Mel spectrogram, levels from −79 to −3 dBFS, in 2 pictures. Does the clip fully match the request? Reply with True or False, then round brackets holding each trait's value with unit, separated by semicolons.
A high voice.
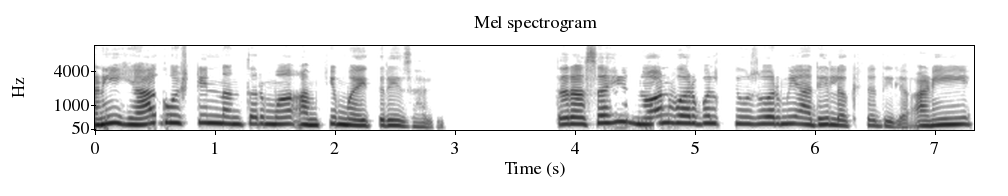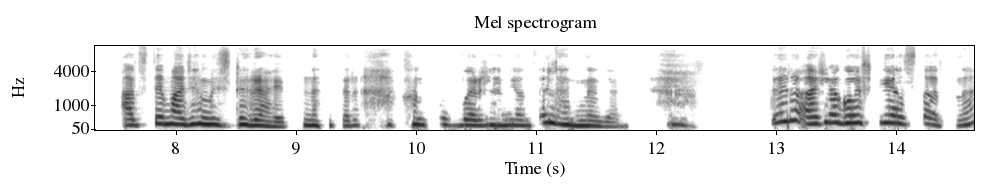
True (245 Hz)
